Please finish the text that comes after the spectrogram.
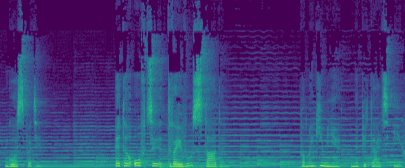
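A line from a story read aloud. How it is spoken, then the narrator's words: Quiet but clear. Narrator (Russian): произнес тихо, но внятно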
